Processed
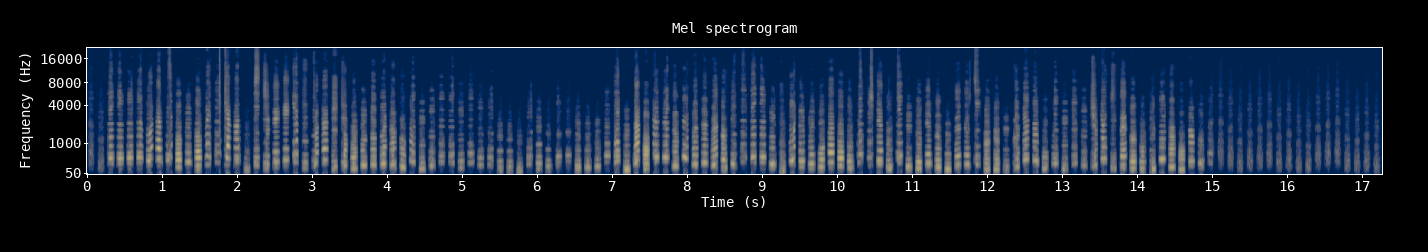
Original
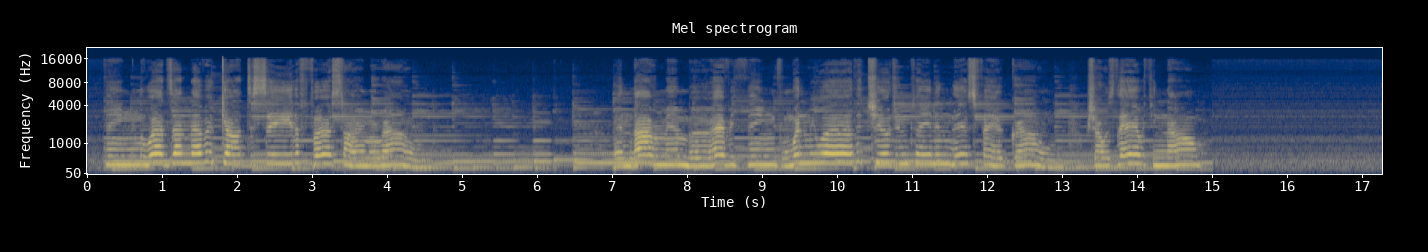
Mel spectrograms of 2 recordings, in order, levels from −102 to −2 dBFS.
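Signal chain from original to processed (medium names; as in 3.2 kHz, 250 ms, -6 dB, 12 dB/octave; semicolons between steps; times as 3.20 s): Chebyshev shaper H 6 -33 dB, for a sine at -10.5 dBFS; granulator 100 ms, grains 7.7 per s, spray 22 ms, pitch spread up and down by 12 st; wow and flutter 19 cents; trim -5.5 dB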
